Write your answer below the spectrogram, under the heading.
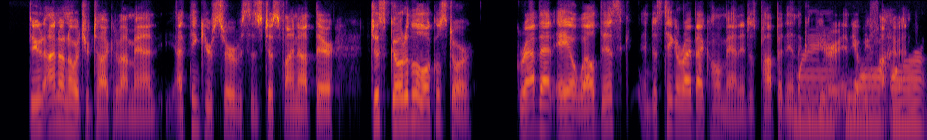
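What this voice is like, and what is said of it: Put-on laid-back dude character voice. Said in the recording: “That's my dial-up impersonation.”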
